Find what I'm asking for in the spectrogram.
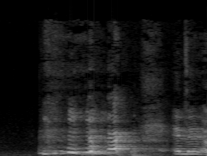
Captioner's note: laughter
